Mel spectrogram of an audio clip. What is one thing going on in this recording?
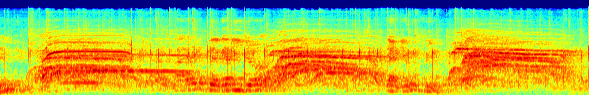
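A large crowd of young people screams and cheers in loud waves in a big echoing hall.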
